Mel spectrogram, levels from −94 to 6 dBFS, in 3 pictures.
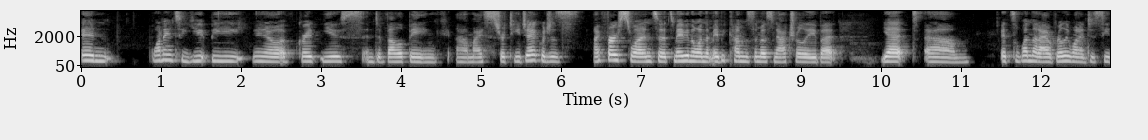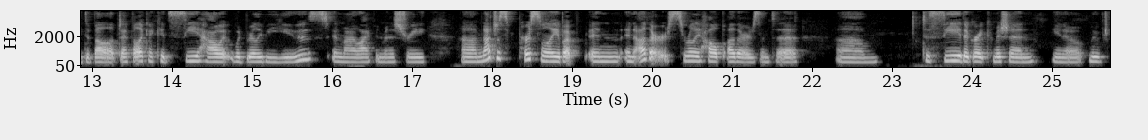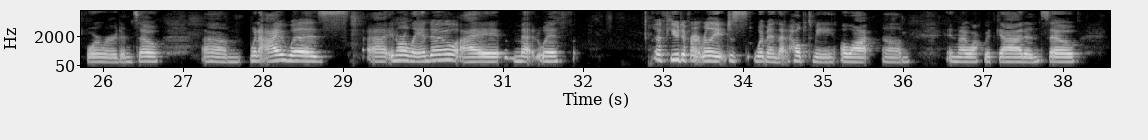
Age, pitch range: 20-39, 200-235 Hz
